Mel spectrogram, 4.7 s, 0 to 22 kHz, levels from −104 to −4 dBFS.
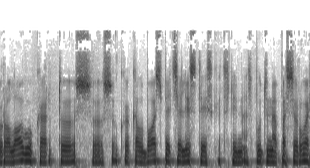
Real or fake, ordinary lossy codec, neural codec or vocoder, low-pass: real; MP3, 48 kbps; none; 19.8 kHz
